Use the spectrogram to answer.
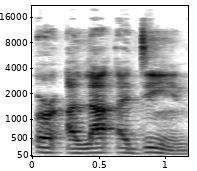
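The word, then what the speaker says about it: علاء الدين: Aladdin and his wonderful Aladin that's how the Arabic pronunciation and his wonderful lamp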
